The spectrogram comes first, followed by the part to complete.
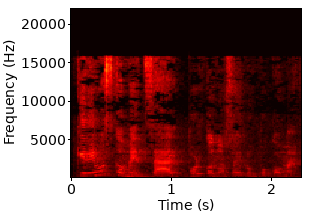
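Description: A woman's voice: high voice, lively intonation, fairly quick, fairly bright tone. A young woman hosting a scripted mock interview, asking formal questions. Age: young adult. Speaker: interviewer, show host. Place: small bare indoor room with tiled floor. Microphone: far camera. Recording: echoey room, distant mic, background hiss.

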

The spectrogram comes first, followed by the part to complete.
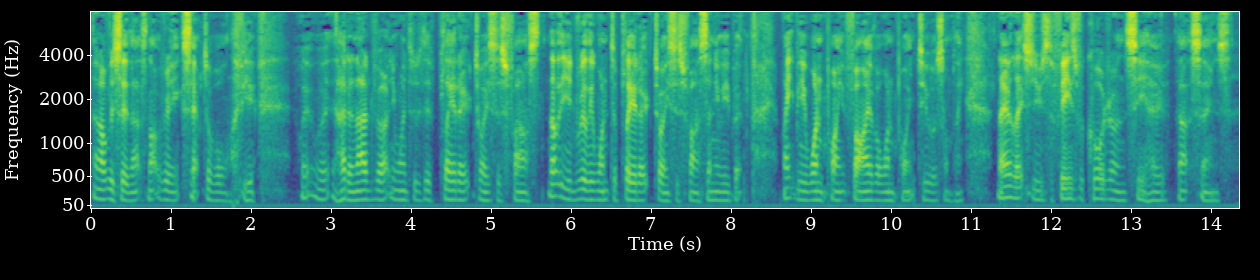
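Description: A man narrating an informal technical tutorial in a hesitant, halting way, often correcting himself as he explains. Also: medium pitch, steady tone, creaky, a bit bright, breathy edge. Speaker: software demonstrator.

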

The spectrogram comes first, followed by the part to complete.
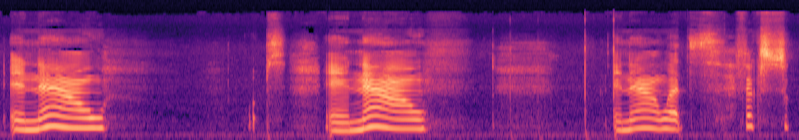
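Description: A woman giving a step-by-step app tutorial in a halting way, searching for words. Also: a little high, no room sound. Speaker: tutorial creator.

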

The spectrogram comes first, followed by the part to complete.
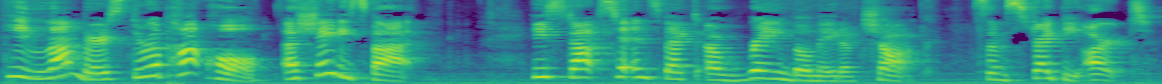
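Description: A woman in her thirties reading a picture book aloud to young children with expressive, deliberate phrasing. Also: sits high. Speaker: children's storytime reader. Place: small indoor room with bookshelves.

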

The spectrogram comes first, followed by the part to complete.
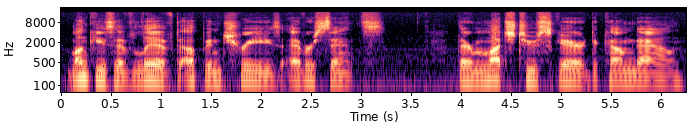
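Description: Slow, bright-voiced male storybook reader. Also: medium pitch. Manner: slow, expressive reading with character voices. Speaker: narrator reading a children's picture book. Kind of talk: storybook read-aloud.

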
